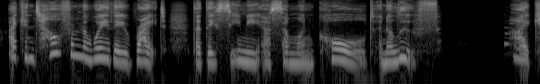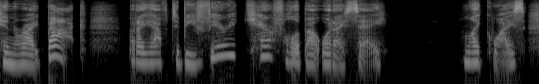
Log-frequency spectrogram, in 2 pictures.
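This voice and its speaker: A woman's voice: on the high side, gravelly, no echo. A woman playing a poised young stage performer in a video game, friendly and playfully dramatic, speaking in a composed, articulate, theatrical way. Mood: reflective, composed.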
